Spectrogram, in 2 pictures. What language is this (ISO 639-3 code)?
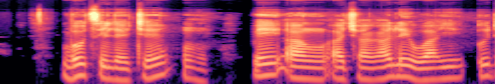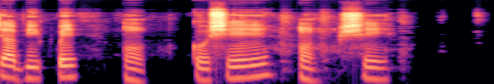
yor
